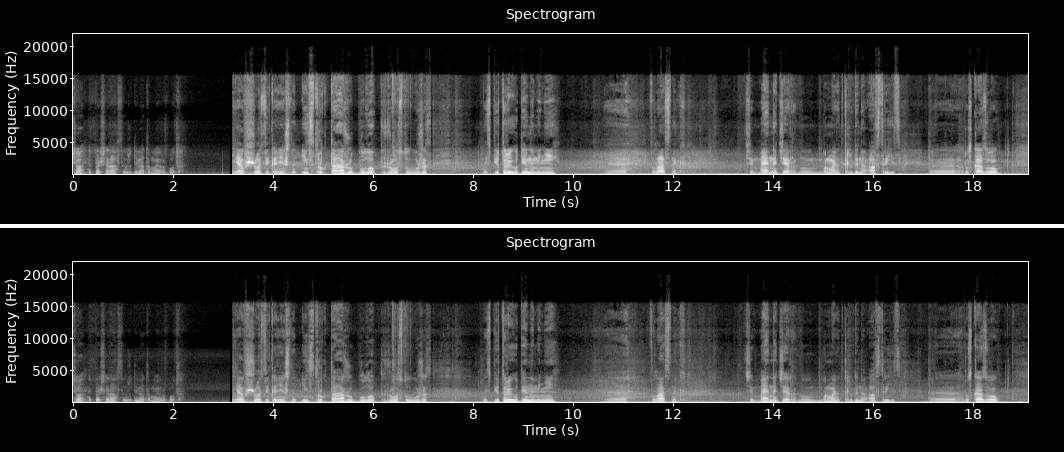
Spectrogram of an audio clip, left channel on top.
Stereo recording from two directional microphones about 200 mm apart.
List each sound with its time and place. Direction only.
0.0 s speech: centre (ahead or behind)
3.2 s speech: 15° right (ahead or behind)
8.4 s speech: 15° right (ahead or behind)
10.7 s a sound: 20° right (ahead or behind)
11.6 s speech: 15° right (ahead or behind)
12.2 s a sound: 35° right (ahead or behind)
13.5 s speech: 15° right (ahead or behind)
